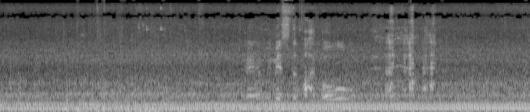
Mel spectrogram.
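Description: Tyres roll over pavement.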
